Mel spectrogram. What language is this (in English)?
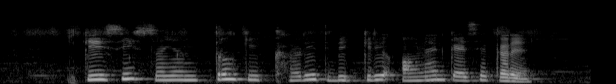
Maithili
